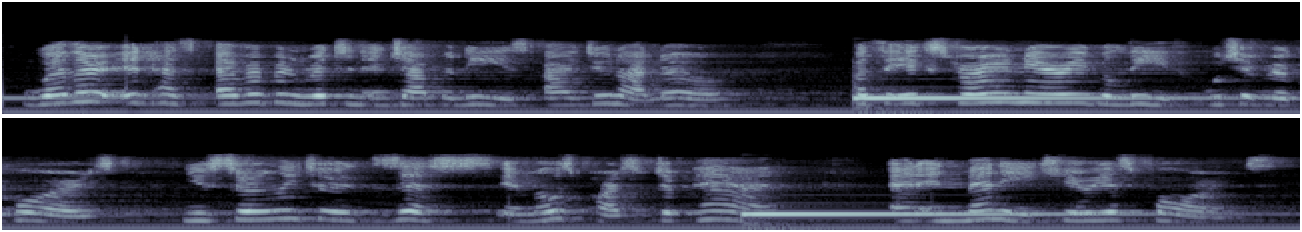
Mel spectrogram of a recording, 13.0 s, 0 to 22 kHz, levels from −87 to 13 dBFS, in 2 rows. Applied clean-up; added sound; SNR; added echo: none; Keyboard (musical); 4 dB; reverberation time 1.4 s.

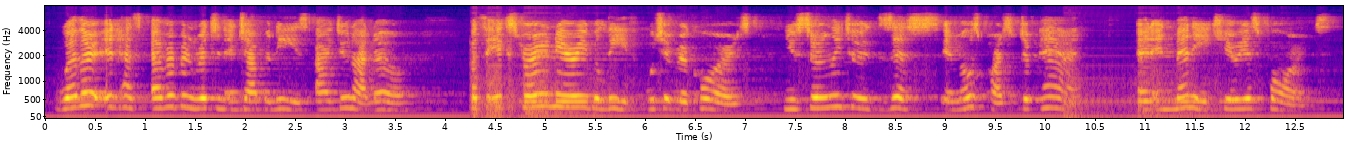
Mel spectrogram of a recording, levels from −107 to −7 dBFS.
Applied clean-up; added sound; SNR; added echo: neural separator model SepFormer DNS4.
